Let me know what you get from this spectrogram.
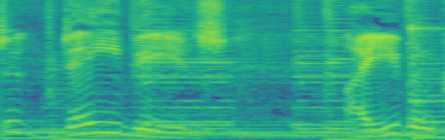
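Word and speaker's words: Daveiss: his name was d-a-v-e-i-s-s that would suggest he pronounced it davies so why do counties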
